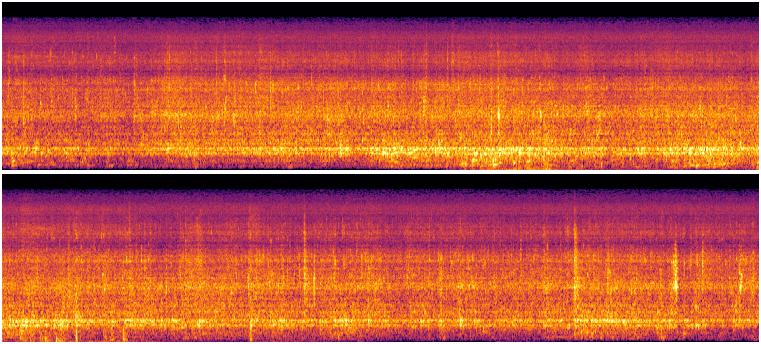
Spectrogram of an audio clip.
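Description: Muffled underwater sound of a swimming pool heard through a submerged camera, with a steady hum throughout. A deep rumble of churning water builds up about nine seconds in and eases off again after about twenty-four seconds, and a few faint clicks come through.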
